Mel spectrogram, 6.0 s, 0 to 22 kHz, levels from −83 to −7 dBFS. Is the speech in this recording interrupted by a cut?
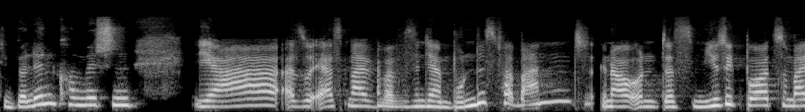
yes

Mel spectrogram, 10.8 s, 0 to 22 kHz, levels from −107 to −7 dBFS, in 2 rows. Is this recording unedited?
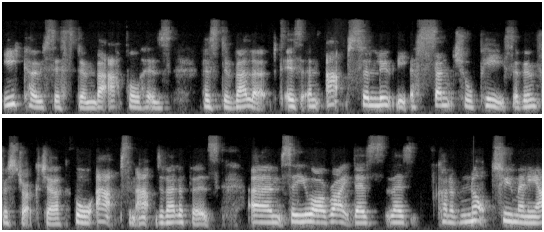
no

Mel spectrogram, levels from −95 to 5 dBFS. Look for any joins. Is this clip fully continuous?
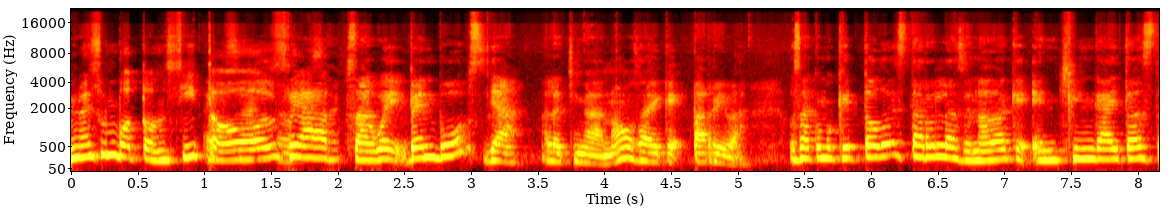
no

